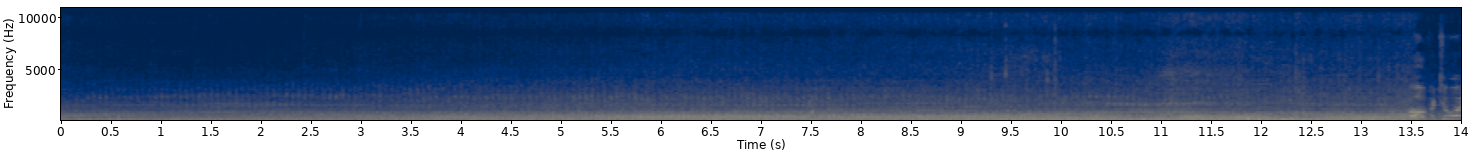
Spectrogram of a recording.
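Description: Steady low rumbling tractor engine on a farm, running near and constant with a droning hum while a child drives it, with a brief clatter near the end.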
